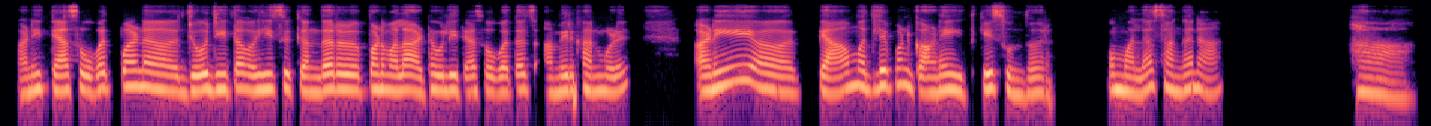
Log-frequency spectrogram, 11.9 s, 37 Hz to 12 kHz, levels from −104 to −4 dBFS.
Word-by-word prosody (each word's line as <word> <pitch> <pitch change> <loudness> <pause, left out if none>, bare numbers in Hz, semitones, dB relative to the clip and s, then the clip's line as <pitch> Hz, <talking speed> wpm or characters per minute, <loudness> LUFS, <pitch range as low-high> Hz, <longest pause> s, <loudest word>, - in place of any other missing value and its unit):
आणि 180 +5 0
त्यासोबत 195 +1 +1
पण 235 0 +3
अ, 205 -4 +2
जो 190 +2 +5
जीता 205 +1 +2
वही 200 +1 +2
सिकंदर 200 0 +2
पण 210 -1 +3
मला 195 +1 +2
आठवली 195 +2 +1
त्यासोबतच 185 +1 -3
आमिर 180 +2 -1
खानमुळे. 190 -1 -1 0.6
आणि 250 +11 +3
अ, 200 -8 0 0.2
त्यामधले 210 +5 +2
पण 260 -2 0
गाणे 180 +3 +1
इतके 190 +4 +1
सुंदर, 175 -4 -3 0.5
मग 205 - +1
मला 185 +4 -1
सांगा 210 -3 -2
ना 180 -6 -5 1.1
हां. 160 -6 -5
195 Hz, 130 wpm, -24 LUFS, 180-210 Hz, 1.1 s, जो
